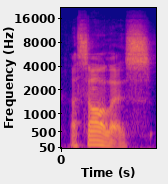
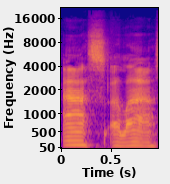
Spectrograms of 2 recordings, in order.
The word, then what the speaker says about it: Asales: So the way it's spelled, I was saying it was ass alas. So I kept going, Mrs. Ass alas. Is how I kept saying it.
